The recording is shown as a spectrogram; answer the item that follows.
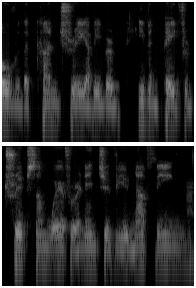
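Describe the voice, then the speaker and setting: In a Spanish accent, a man speaks at a fairly slow pace, his fairly low pitch held in a monotone, flat intonation. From Cuba. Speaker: religious video host. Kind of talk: spiritual reflection monologue. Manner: conversational, with hesitations.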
